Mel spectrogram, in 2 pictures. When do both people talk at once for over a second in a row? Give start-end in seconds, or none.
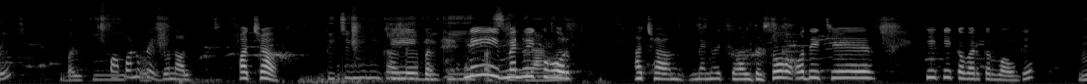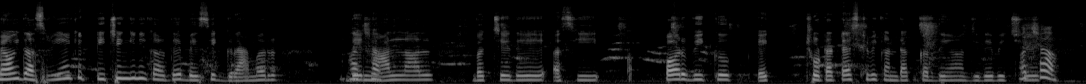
3.9-5.7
